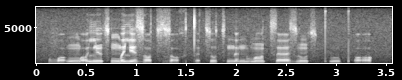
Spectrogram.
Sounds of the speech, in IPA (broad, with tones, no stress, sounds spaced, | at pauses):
v ɔ̰˩ ŋ͡m ɔ̰˧˥ lʲ ũ˥ s ŋ͡m ə˥ lʲ ə˧˥ z ɔ˩ t͡s z ɔ̰˩˧ x t ə̰˩ t͡s u˥ t͡s n ə̰˧˥ n v ɔ̃˥ t͡s ɜ˩˧ z ũ˧˥ s pʼ u˩˧ pʼ ɔ̰˧˥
